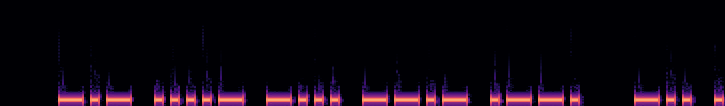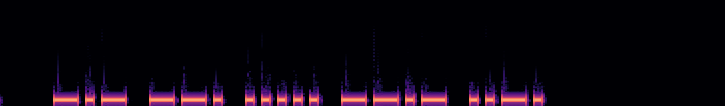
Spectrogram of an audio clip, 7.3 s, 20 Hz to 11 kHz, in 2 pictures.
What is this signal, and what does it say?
Morse code, heard as a keyed tone, about 30 wpm, 690 Hz. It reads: K4BQP DE KG5QF
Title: USA Callsign DE Callsign 30wpm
